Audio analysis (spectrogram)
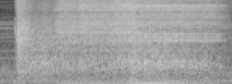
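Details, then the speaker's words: Engine previously getting no fuel from missing fuel distributor; new distributor fitted with new crush rings and primed. Starter churns about three seconds but never catches; cranks without starting, owner suspects air still in system. "All right, maybe just some air still."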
